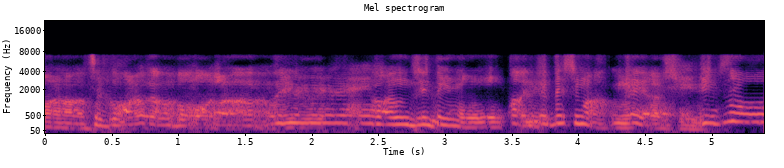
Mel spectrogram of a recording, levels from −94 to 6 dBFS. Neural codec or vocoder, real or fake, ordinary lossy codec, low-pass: codec, 16 kHz, 1 kbps, FreqCodec, smaller model; fake; none; 7.2 kHz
